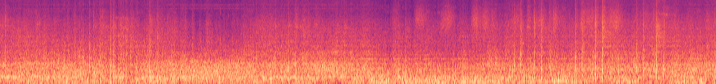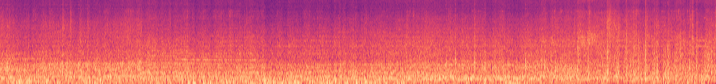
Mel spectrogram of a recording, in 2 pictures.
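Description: Rapid passenger train running through a rail yard, heard from a carriage window: a steady rumble of wheels on rails with frequent clicks as the wheels cross rail joints and points.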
